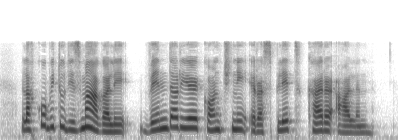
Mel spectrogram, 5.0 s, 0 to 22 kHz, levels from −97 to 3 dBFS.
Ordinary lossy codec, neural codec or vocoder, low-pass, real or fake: none; codec, 16 kHz, 0.9 kbps, LongCat-Audio-Codec; 7.2 kHz; fake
